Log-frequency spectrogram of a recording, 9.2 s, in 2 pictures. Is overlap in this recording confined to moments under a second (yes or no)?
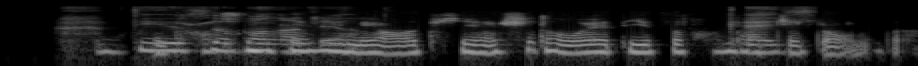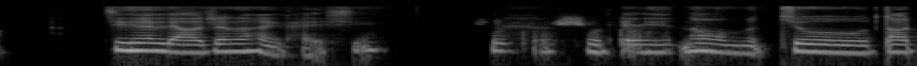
no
